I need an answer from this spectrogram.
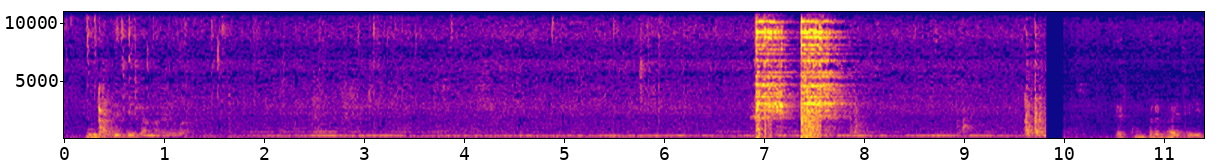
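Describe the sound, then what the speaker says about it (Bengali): Mughlai paratha frying in oil in a wok, a steady close sizzle running throughout with a couple of sharp louder bursts near the end as it is flipped or lifted. "এরকম করে ভেজে নিতে হবে।"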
